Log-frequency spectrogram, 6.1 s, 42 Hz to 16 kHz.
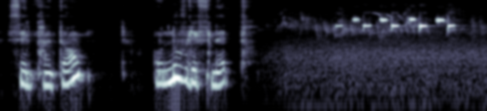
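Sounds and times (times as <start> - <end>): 
speech: 0.1 - 1.2, 2.0 - 3.1
birds chirping outdoors in spring heard through open windows: 3.2 - 6.0.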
